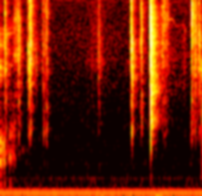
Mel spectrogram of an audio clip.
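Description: Typing on a computer keyboard: a handful of separate keystrokes at an uneven pace, the loudest about one and a half seconds in.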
